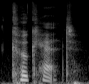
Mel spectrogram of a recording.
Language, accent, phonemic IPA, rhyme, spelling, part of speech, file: English, US, /koʊˈkɛt/, -ɛt, coquette, noun / verb / adjective, En-us-coquette.ogg
- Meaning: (noun) 1. A woman who flirts or plays with people's affections 2. Any hummingbird in the genus Lophornis; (verb) Alternative form of coquet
